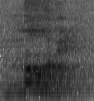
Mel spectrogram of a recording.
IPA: ˈmɔːnɪŋ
